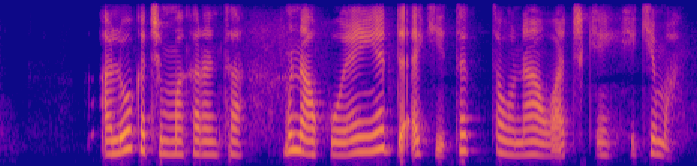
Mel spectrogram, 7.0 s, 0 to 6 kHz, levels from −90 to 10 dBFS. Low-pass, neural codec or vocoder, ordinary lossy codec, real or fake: 5.4 kHz; none; none; real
